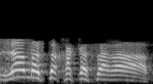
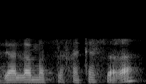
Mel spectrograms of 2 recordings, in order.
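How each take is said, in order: First: The question sounds reproachful and indignant. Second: The question sounds curious and inviting. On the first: The asker is offended that she laughed at him. The speaker calls it wrong. "C'est pas la matachaka Sarah. Pourquoi elle s'est moquée de moi" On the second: The asker wants to reveal why she laughed. The speaker calls it right. "Voilà l'autre intonation. Tu sais pourquoi Sarah rit?"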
